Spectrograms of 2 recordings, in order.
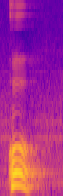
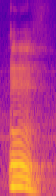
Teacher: L'air sortira entièrement par la bouche. Alors que pour le ON, l'air sortira par le nez.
